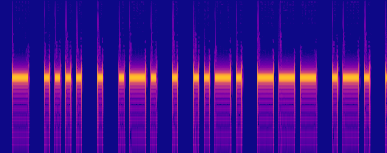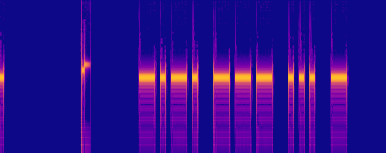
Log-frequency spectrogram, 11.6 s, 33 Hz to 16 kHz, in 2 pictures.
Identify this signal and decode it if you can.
Morse code, heard as a keyed tone, about 15 wpm, 700 Hz. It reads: THEREFORE COST
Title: Sentences from Top 800 Words - New Word Drill - 15wpm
